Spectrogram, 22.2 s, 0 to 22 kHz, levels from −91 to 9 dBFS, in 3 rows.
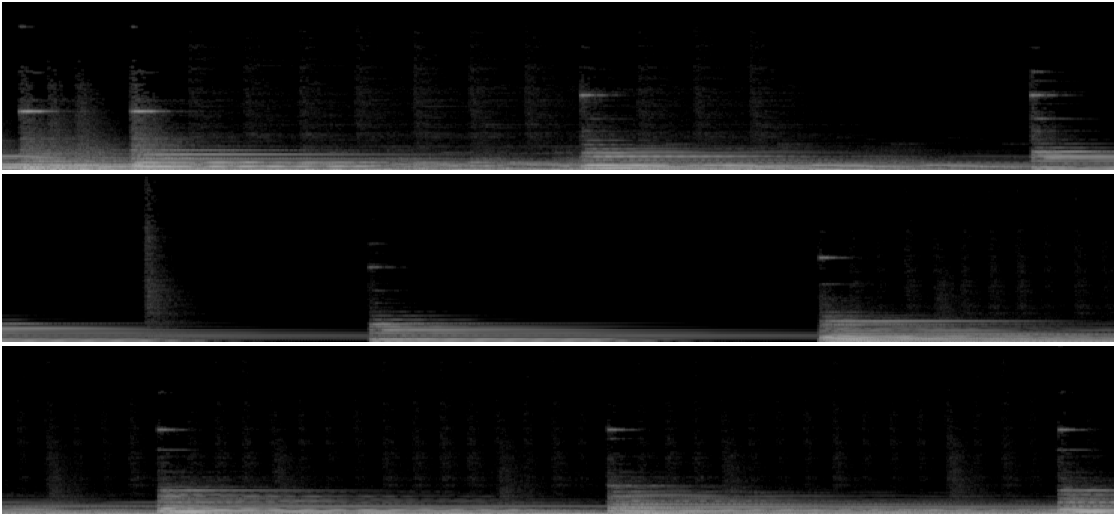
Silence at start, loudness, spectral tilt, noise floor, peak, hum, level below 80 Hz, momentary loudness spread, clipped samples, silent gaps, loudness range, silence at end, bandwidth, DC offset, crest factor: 0 s; -35 LUFS; -6.5 dB/octave; -62 dBFS; -14 dBFS; none; -44 dBFS; 13 LU; under 0.1%; none; 8 LU; 0 s; 13.5 kHz; under 0.1%; 20 dB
